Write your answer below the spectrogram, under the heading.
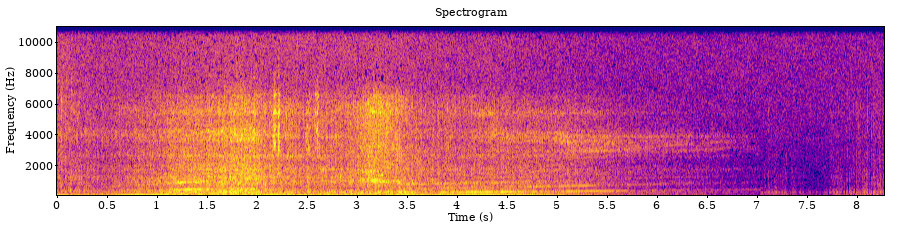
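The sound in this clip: A car engine revs and pulls away, a loud, steady rumble that rises in pitch as it accelerates, then fades out toward the end.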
